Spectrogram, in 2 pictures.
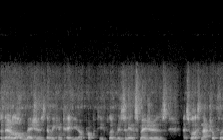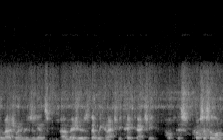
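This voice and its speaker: A man races along at a very fast pace, with noticeable background noise behind him. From Malaysia (Penang). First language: not English. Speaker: engineer, research manager. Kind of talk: interview. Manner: hesitant, many fillers.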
